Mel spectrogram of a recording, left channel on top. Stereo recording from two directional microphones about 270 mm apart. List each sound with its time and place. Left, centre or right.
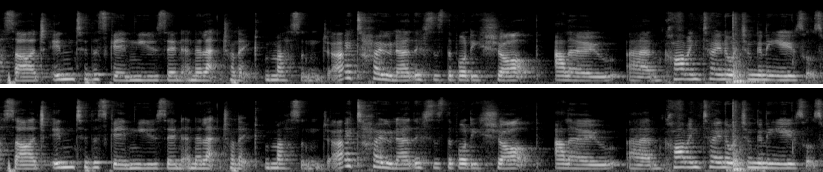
0.0 s a woman's voice: right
